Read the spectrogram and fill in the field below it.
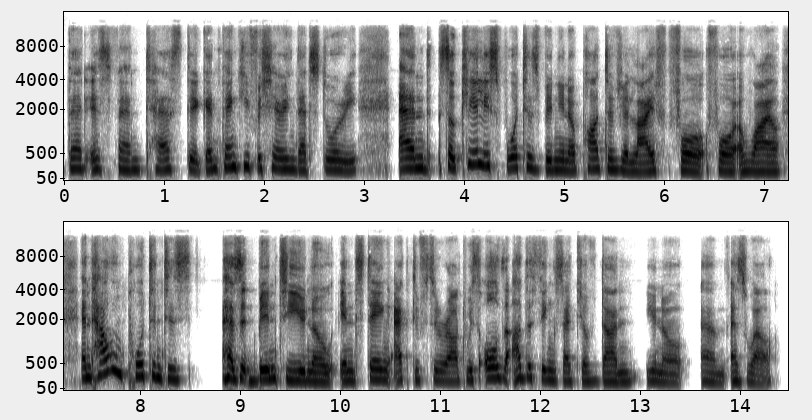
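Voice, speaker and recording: A woman's voice: on the low side, normal speed. A woman from Zambia hosting a podcast, chatty and enthusiastic, with many fillers as she asks questions. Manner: warm, enthusiastic, many fillers like "you know". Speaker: podcast host. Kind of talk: casual interview chat.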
